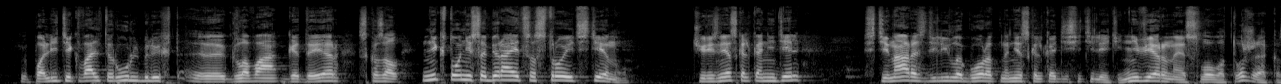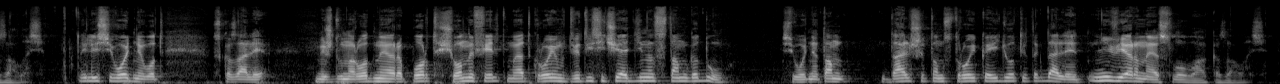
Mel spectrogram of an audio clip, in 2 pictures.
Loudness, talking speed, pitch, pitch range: -22 LUFS, 110 wpm, 150 Hz, 125-165 Hz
